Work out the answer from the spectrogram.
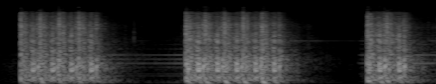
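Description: An AK rifle is fired into the air at a wedding in three loud bursts of automatic fire, each a rapid rattle of shots, separated by short silent gaps.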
